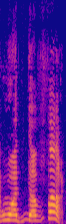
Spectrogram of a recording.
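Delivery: high, slow "What the fuck?"; incredulous outburst. Retold or imitated. Facing police with guns drawn, high stretched disbelief.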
